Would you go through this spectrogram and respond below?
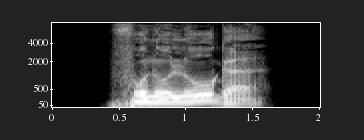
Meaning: phonologist (male or of unspecified gender)
- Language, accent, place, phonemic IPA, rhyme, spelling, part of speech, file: German, Germany, Berlin, /fonoˈloːɡə/, -oːɡə, Phonologe, noun, De-Phonologe.ogg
